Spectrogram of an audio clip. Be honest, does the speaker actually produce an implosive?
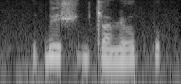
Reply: yes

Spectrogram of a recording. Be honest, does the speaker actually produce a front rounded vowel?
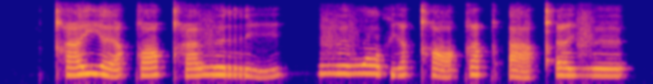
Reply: yes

